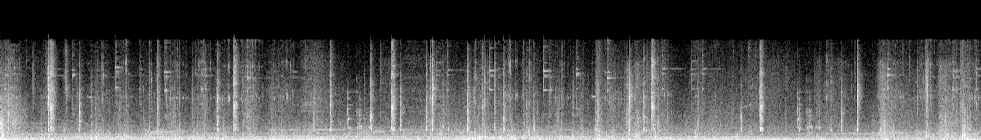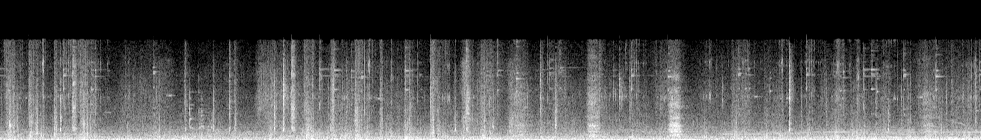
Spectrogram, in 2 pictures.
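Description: Footsteps crunch quickly over snow and stone.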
